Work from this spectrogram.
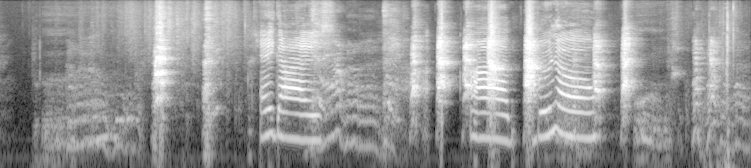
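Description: Dogs bark and yelp in a home, a few sharp bursts mixed with drawn-out, whining, howl-like vocalizations, while a person calls out loudly over them.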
